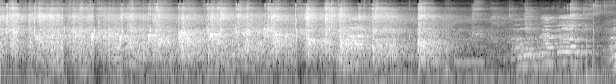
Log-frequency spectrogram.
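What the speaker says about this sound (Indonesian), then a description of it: "Tepuk tangan dulu." Classroom applause, a dense burst of clapping from students that holds steady for several seconds before thinning out, with voices starting to talk over the tail end.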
